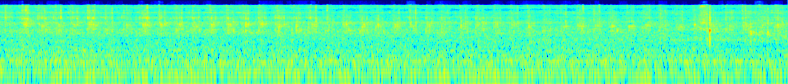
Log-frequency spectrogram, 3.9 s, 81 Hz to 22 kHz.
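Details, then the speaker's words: 2018 Honda Vario 125 scooter after valve clearance adjustment, idling: even low hum with fine mechanical chatter, earlier rough ticking gone, so the fault was only valve adjustment. "Nyalakan motornya sepertinya sudah halus ya teman-teman Ya kemungkinan ini hanya cuman setelan klepnya aja yang bermasalah ya motor sudah halus teman-teman"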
